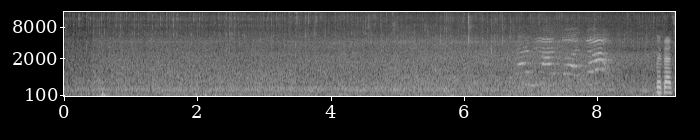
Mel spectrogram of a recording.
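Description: Steady rain hisses over a low engine idle, with a few faint chirps and knocks near the end; no clear speech.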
